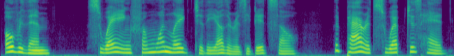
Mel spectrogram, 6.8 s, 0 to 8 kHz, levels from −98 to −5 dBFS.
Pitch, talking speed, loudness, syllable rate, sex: 185 Hz, 160 wpm, -19 LUFS, 4.0 syllables/s, female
